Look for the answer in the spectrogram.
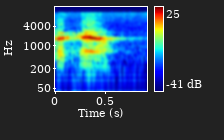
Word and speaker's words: O'Hare: В Чикаго он называется аэропорт O'Hare. – Now this O'Hare, that hare is spelled just like Hare, is Hare Krishna.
